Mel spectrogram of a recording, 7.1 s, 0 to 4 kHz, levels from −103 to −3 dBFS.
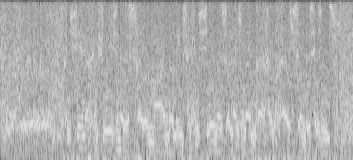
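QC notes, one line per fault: Throughout, companded audio read as linear: the speech is very loud and harshly buzzy, with heavy noise in the pauses. Mu-law bytes are played as plain 8-bit samples without expansion, so each sign change swings half the range and quiet sounds land as hard as loud ones.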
